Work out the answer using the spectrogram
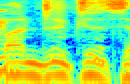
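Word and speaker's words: Bündchen: Bundchen, that's exactly how you say it, mm-hmm.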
